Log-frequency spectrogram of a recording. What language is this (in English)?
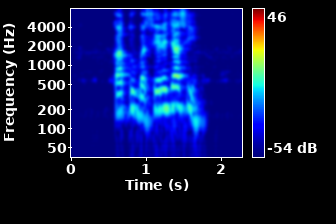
Gurgula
